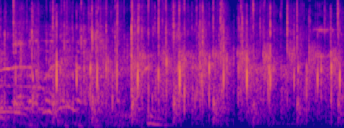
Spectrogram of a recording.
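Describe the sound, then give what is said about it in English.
An audience breaks into steady applause for the curators of the Spatialized Indigenous Mixtape, the final event. A dense wash of many hands clapping runs throughout the four seconds, with a few voices and whoops mixed into the crowd noise. “Oh, please, round of applause.”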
